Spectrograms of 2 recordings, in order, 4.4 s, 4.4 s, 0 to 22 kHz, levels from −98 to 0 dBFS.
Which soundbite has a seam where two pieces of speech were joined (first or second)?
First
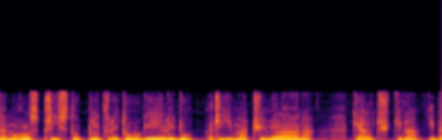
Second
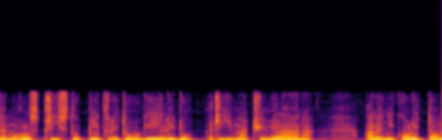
first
